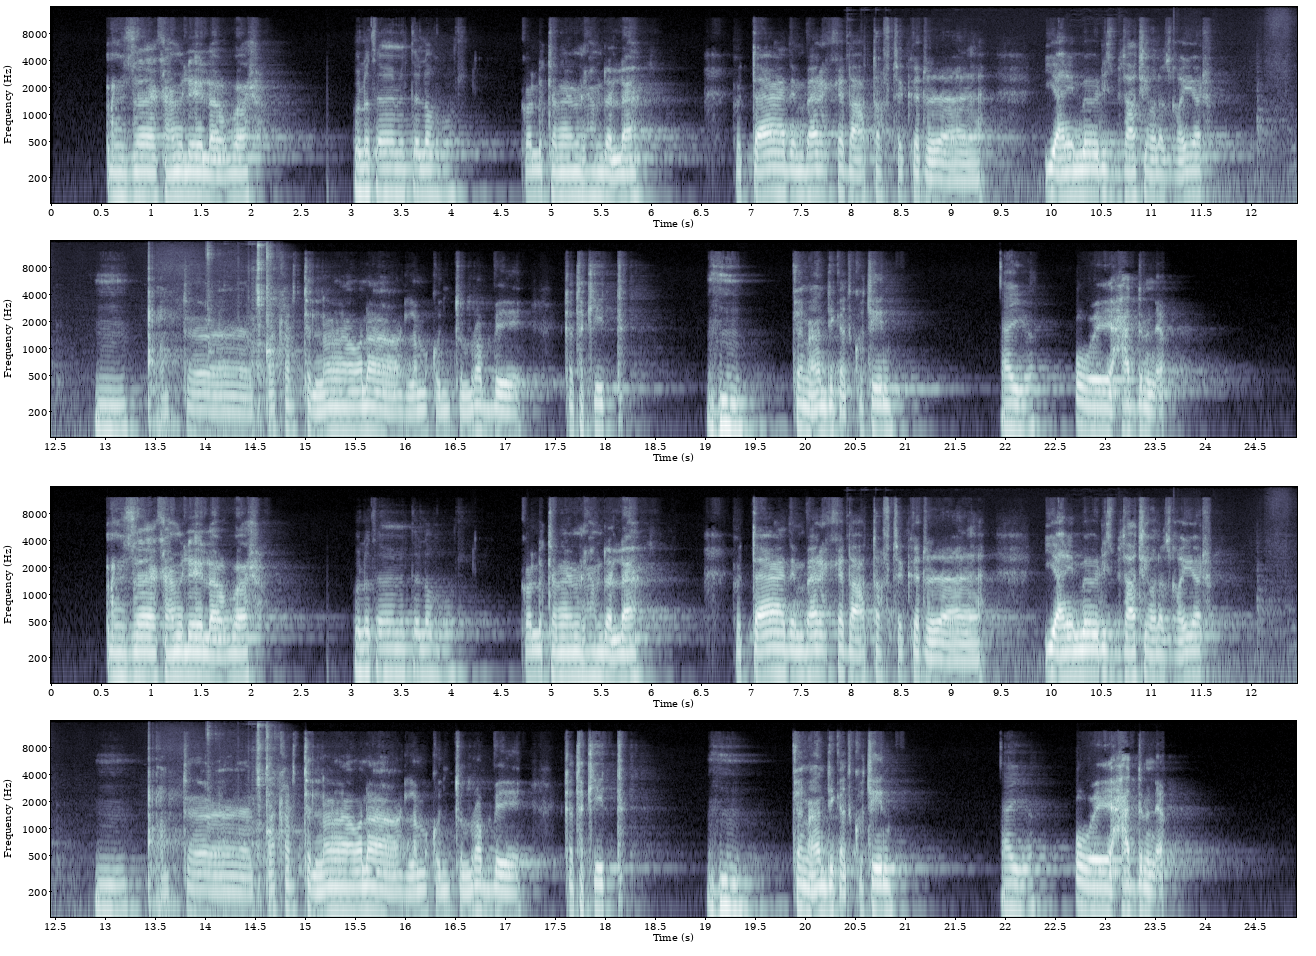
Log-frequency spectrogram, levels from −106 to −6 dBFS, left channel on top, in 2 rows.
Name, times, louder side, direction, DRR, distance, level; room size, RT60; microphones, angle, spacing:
voice 1, 0.6-2.1 4.7-5.9 6.8-9.3 9.9-11.6 13.5-17.2 17.6-18.0 19.9-20.9 22.7-23.6, right 2 dB, 25° right, 13 dB, 0.8 m, -18 dB
voice 2, 3.0-4.1 12.9-13.3 19.0-19.4 21.9-22.3, left 1 dB, 55° left, 9 dB, 1.5 m, -20 dB
sound 1, 7.9-14.7, left 2 dB, 15° left, 2.7 m, -35 dB
21.5 x 20.0 x 9.4 m, 1.3 s
head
